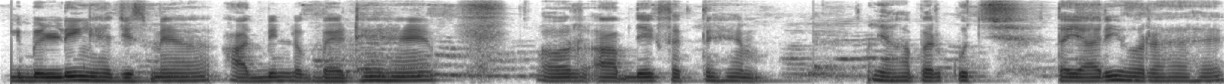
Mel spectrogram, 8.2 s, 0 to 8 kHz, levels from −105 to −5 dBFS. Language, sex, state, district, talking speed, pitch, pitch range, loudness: Hindi, male, Chhattisgarh, Sarguja, 140 wpm, 130 Hz, 125-140 Hz, -25 LUFS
